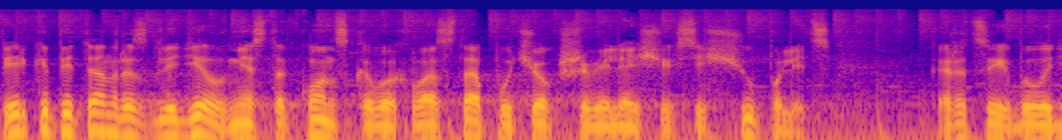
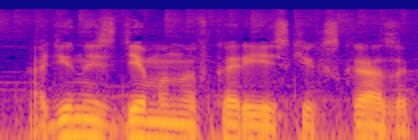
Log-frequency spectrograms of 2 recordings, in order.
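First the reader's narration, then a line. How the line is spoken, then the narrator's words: Calm reply. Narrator (Russian): спокойно ответил Ким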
